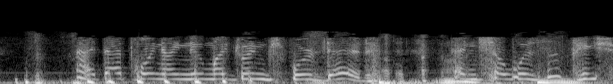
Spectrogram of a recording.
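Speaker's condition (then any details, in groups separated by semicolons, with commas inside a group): Cerebral palsy; distinctive impaired speech on phone call, voice matches caller's stage act; speech impediment noted by audience member, voice sounds typical of cerebral palsy to hosts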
